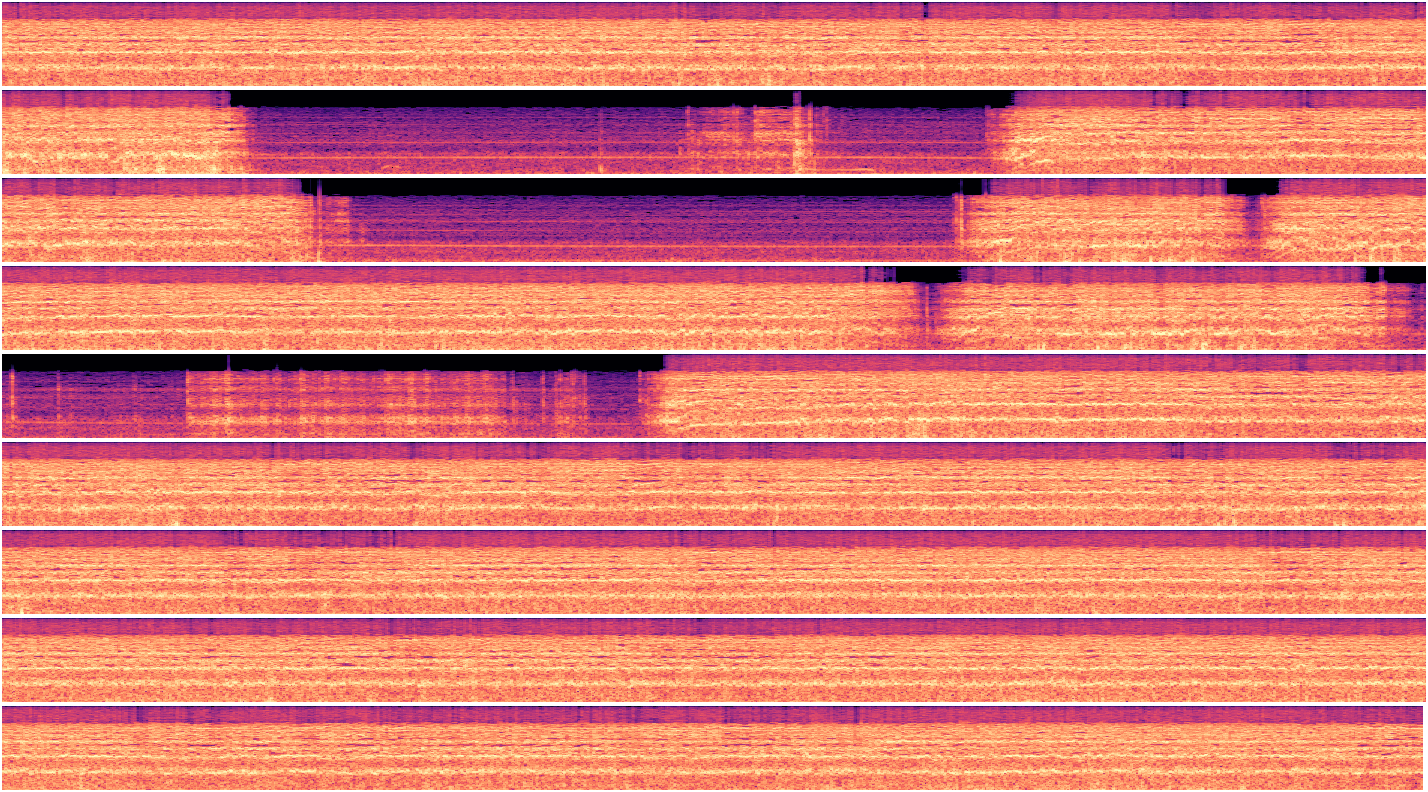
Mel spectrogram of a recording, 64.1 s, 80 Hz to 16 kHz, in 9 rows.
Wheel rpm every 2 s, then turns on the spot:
230, 230, 230, 210, 50, 0, 170, 180, 0, 70, 150, 220, 180, 160, 30, 20, 190, 220, 230, 230, 230, 230, 230, 230, 230, 230, 230, 230, 230, 230, 230, 230.
28-30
